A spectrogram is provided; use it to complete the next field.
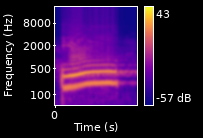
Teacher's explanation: Huruf yu dipanjangkan 2 harokat, yu, karena di depannya terdapat waw sukun atau waw mati ya. Yuqinun ya.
